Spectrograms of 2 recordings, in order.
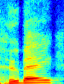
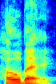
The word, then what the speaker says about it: Hubei: He's like, think of like hoe, and like your hoe is your bay. Like, like your bay. So like Hobay is how you say it.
